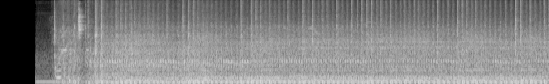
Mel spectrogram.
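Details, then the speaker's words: Hayter Harrier lawn mower fired up for the new season: the small single runs unevenly, its revs hunting up and down; sediment from the fuel tank in the carburettor bowl is the cause. "As you can see, this is my Hayter Harrier, and I've just fired it up for the new season, and it seems to be searching for its revs, hunting for its revs."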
